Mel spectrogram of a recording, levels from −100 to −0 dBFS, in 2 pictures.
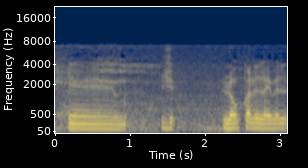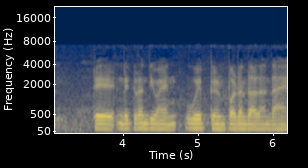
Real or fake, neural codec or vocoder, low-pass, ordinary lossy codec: fake; codec, 16 kHz, 2 kbps, FunCodec, trained on LibriTTS, 25 frames a second; 7.2 kHz; none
